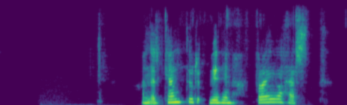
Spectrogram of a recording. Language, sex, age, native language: Icelandic, female, 40-49, Icelandic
